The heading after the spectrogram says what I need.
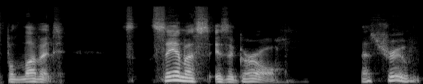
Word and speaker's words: Samus: Is it Samus or Seamus? Samus.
